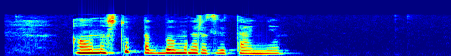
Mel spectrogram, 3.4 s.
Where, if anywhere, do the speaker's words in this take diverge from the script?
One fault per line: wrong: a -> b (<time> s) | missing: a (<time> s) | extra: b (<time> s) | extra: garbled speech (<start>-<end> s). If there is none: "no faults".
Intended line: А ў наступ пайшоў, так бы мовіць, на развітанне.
missing: пайшоў (1.0 s)
missing: мовіць (1.3 s)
